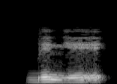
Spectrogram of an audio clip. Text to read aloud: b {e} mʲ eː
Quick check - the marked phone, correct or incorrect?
correct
